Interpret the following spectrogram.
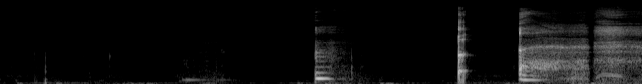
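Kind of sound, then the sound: human body sound, burping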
